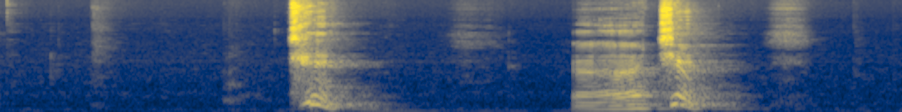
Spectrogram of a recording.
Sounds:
Sniff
